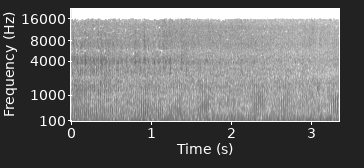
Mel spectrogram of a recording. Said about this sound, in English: The two planes take off. From everybody watching, they take off much faster than they're supposed to and you see someone running out onto the tarmac to try and stop them from taking off, but they're much too slow.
